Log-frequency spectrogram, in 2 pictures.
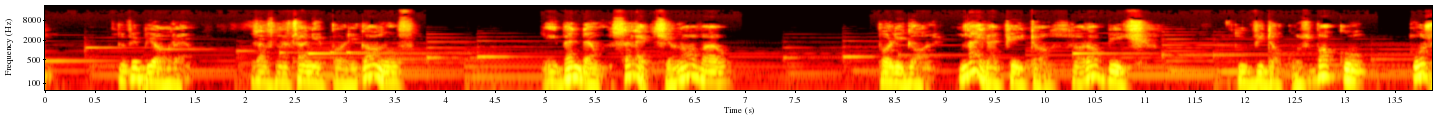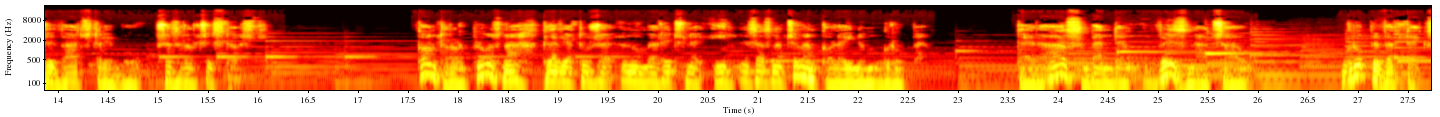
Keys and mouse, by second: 1.2 click, 3.6 click, 4.7 c, 16.0 ctrl+KP_Add, 16.7-19.4 middle drag, 19.8 KP_3, 21.8 click, 23.2 click, 24.9 click, 25.2-27.7 drag.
